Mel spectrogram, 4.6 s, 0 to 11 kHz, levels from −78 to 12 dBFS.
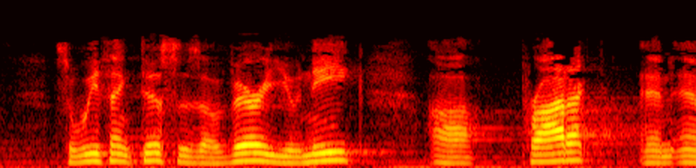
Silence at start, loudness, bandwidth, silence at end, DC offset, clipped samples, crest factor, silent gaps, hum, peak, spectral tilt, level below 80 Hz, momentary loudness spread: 0.4 s; -18 LUFS; 5.2 kHz; 0 s; under 0.1%; under 0.1%; 18 dB; none; none; 0 dBFS; -12.5 dB/octave; -48 dBFS; 14 LU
